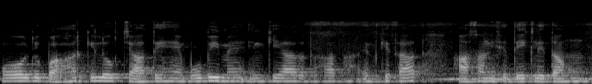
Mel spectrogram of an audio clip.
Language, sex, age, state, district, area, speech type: Hindi, male, 30-45, Madhya Pradesh, Gwalior, urban, spontaneous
